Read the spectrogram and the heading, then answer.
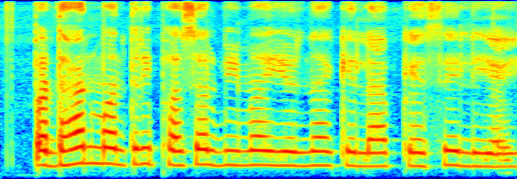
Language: Magahi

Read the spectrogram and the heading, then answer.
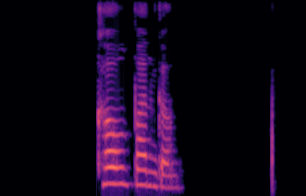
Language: Persian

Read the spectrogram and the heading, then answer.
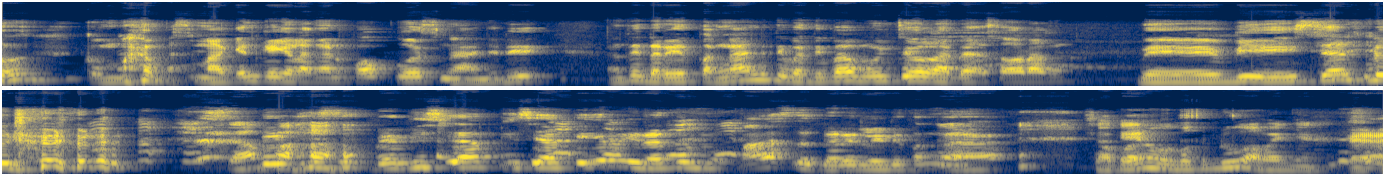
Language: Indonesian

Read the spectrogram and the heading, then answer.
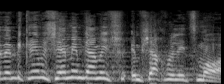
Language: Hebrew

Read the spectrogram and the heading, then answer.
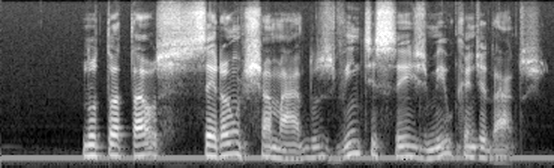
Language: Portuguese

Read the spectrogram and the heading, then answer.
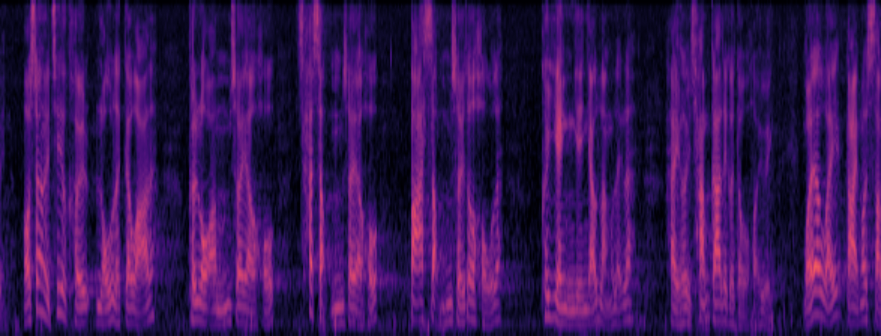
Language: Cantonese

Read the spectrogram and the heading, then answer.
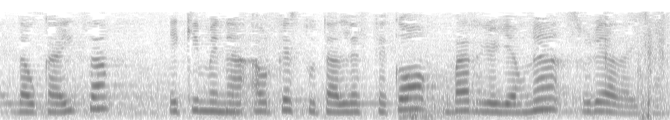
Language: Basque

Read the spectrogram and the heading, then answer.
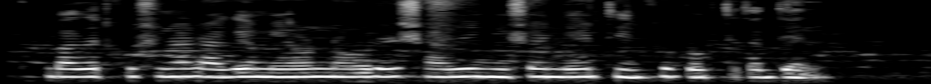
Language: Bangla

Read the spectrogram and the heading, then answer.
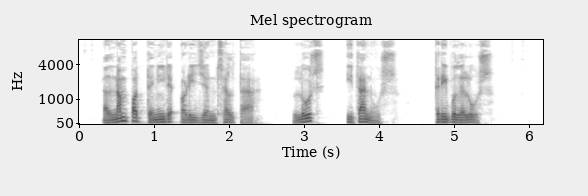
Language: Catalan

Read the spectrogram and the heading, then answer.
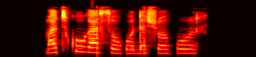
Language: Taita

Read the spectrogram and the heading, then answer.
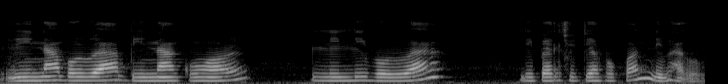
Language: Assamese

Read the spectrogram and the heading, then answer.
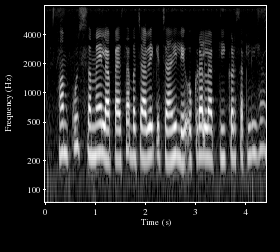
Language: Magahi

